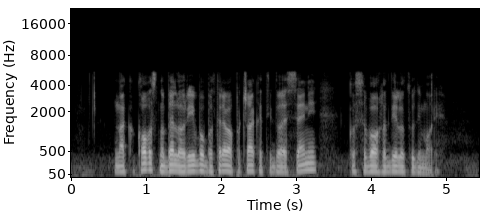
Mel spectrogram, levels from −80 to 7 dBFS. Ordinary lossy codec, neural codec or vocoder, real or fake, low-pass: none; none; real; 5.4 kHz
